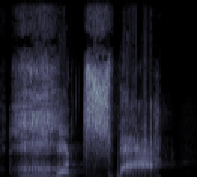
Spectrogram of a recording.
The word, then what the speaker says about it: chutzpah: or say chutzpah. – You've pronounced that correctly. Most people can't do the part, but you've done it properly.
